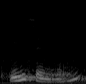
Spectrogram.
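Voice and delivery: soft rising question to yourself; hushed doubting question. Retold or imitated. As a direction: murmur the doubt inward.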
